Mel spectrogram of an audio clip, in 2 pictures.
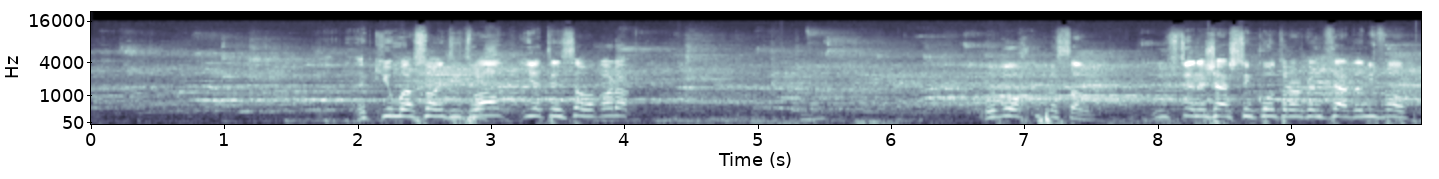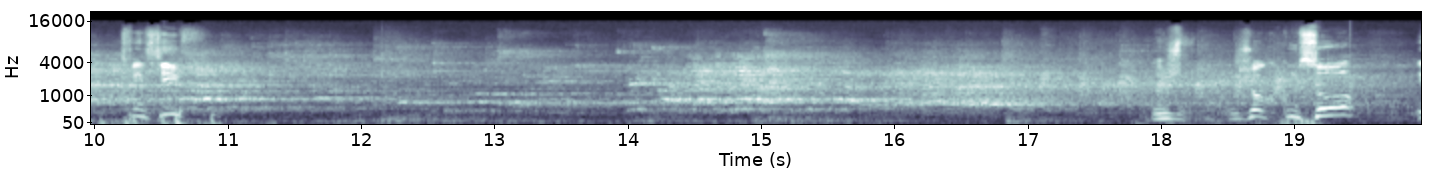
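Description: A crowd of spectators murmurs and cheers.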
